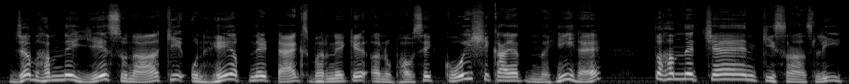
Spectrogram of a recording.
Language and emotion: Hindi, happy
